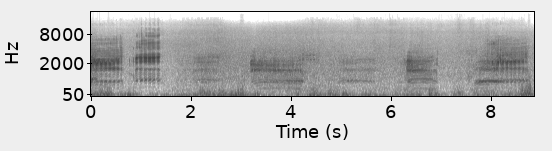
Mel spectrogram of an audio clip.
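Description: Lambs bleat again and again at close range, their calls overlapping in bursts above a busy farmyard background of animals shuffling.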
